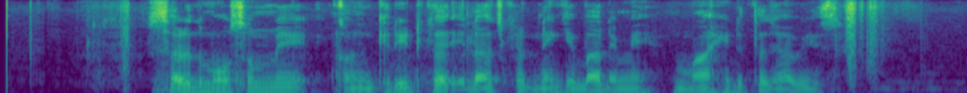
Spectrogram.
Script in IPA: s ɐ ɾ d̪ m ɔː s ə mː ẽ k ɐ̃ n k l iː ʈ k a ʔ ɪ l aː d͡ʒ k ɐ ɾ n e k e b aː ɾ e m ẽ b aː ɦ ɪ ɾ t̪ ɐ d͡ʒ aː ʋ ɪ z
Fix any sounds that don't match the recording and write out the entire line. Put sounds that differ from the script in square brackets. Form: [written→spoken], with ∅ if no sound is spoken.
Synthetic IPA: s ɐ ɾ d̪ m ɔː s ə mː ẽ k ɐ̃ [n→ŋ] k [l→ɾ] iː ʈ k a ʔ ɪ l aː d͡ʒ k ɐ ɾ n e k e b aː ɾ e m ẽ [b→m] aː ɦ ɪ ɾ t̪ ɐ d͡ʒ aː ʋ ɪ z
